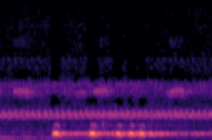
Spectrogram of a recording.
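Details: Night-time owl: five quick, short hoots on one mid pitch, slightly uneven in spacing, against a continuous high insect-like whine.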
